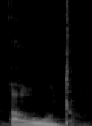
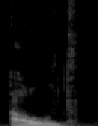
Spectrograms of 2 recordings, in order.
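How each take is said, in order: First: The L sound is dropped, vowel-like. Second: The same.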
